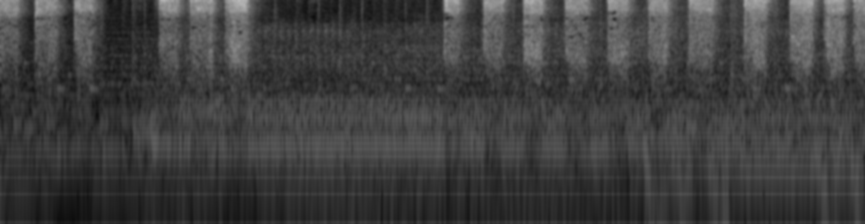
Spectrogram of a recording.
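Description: Compressed-air blow gun giving repeated short hissing blasts as it blows dust out of an ATV's foam air filter element from the inside, in quick trigger pulls, several a second in places. A steady hum runs underneath from about a second and a half in.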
